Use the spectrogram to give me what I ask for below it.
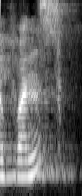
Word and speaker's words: once: साथ ही साथ हम इसका उच्चारण देखते चलेंगे ताकि आप भी उच्चारण करना सीख लें। So let's start. ONCE इसे हम पढ़ते हैं वंस।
